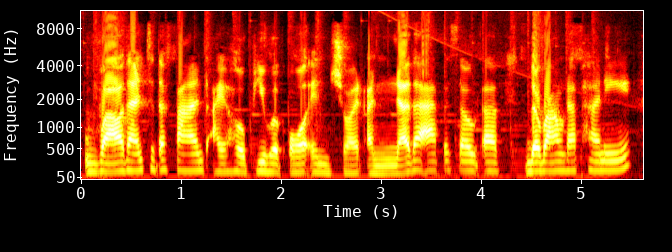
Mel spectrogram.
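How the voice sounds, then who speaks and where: A man's voice: medium pitch, steady tone, normal speed, soft background music. A man hosting a casual recap show, playful and teasing, drawing out words for effect. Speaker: host.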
